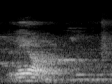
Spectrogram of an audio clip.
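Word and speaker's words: Léon: Leon, bukan Leo.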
